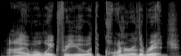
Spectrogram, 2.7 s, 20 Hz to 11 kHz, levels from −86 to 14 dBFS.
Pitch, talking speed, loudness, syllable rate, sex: 115 Hz, 245 wpm, -16 LUFS, 5.2 syllables/s, male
